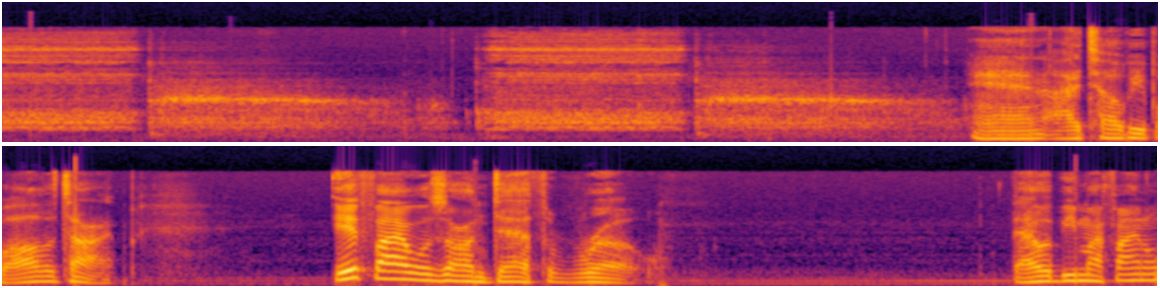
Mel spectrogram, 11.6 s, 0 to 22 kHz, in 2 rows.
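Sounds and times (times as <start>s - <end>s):
heavy breathing: 0.0s - 4.9s
speech: 4.8s - 6.5s, 7.4s - 9.1s, 10.8s - 11.5s.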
